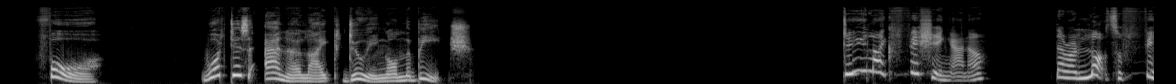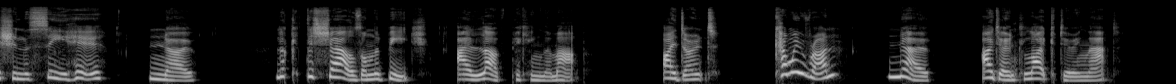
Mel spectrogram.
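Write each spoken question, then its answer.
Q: What does Anna like doing on the beach?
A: Picking up shells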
